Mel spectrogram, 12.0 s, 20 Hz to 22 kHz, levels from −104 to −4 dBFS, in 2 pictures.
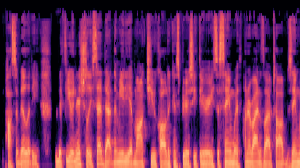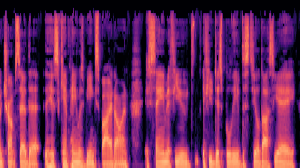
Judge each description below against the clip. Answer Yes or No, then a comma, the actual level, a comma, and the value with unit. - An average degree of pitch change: No, narrow, 2.1 semitones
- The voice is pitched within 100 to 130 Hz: No, very low, 90 Hz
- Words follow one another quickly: Yes, fast, 220 wpm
